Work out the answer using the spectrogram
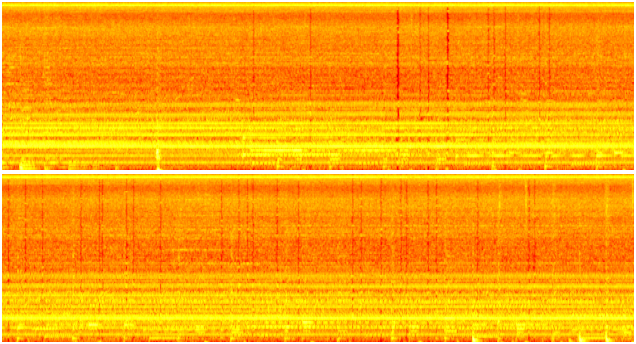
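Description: Airbrush compressor running with a steady electric hum and a hiss of air. A few soft knocks sound over it.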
